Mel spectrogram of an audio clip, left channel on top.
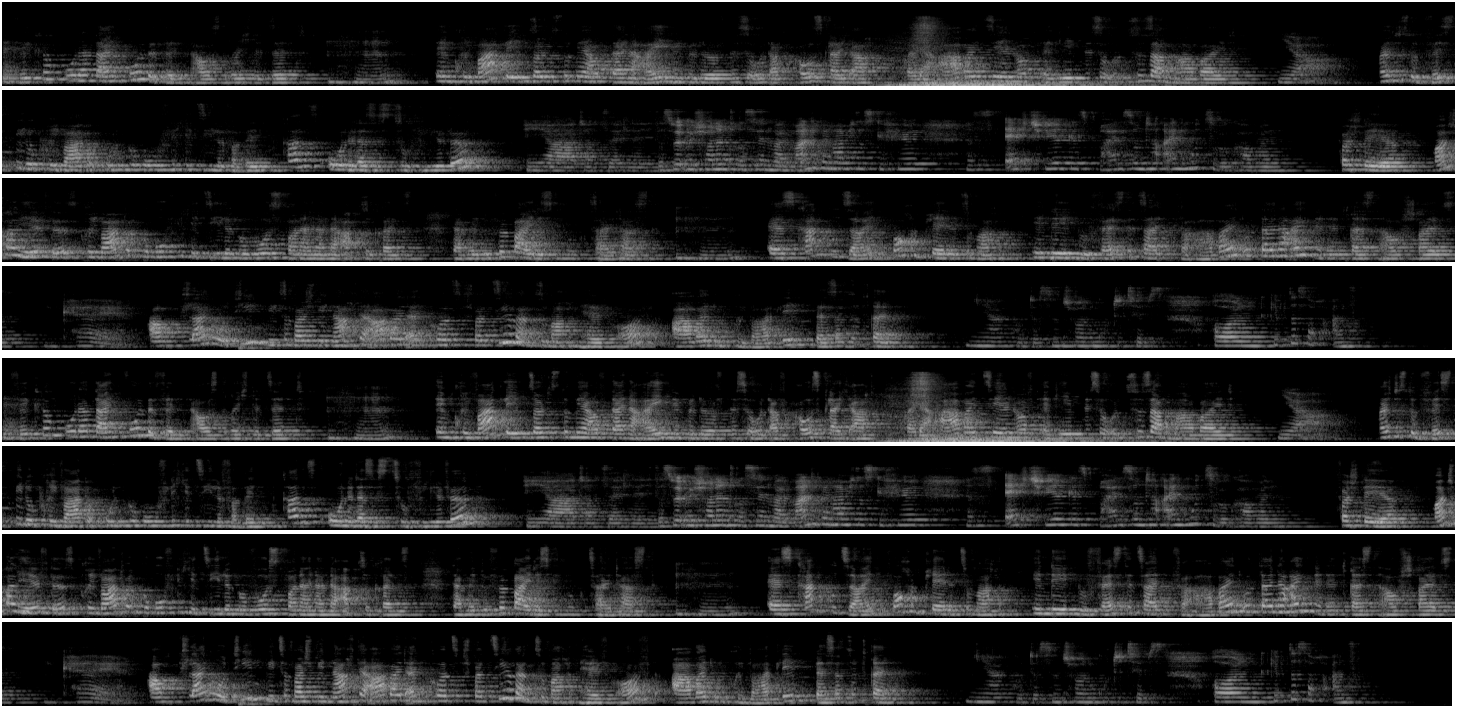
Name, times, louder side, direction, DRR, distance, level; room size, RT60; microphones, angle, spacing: voice 1, 0.0-2.9 4.3-12.2 13.8-19.2 27.9-28.5 28.8-35.5 36.7-43.5 45.0-48.1 48.3-52.6, right 1 dB, 65° right, 3 dB, 6.3 m, -30 dB
voice 2, 3.2-3.9 12.8-13.3 19.7-27.3 35.8-36.5 44.0-44.9 53.2-57.1, right 1 dB, 15° right, 0 dB, 3.5 m, -39 dB
sound 1, 8.2-11.9, equal, 85° right, 6.4 m, -31 dB
20.5 x 18.0 x 8.4 m, 1.0 s
head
